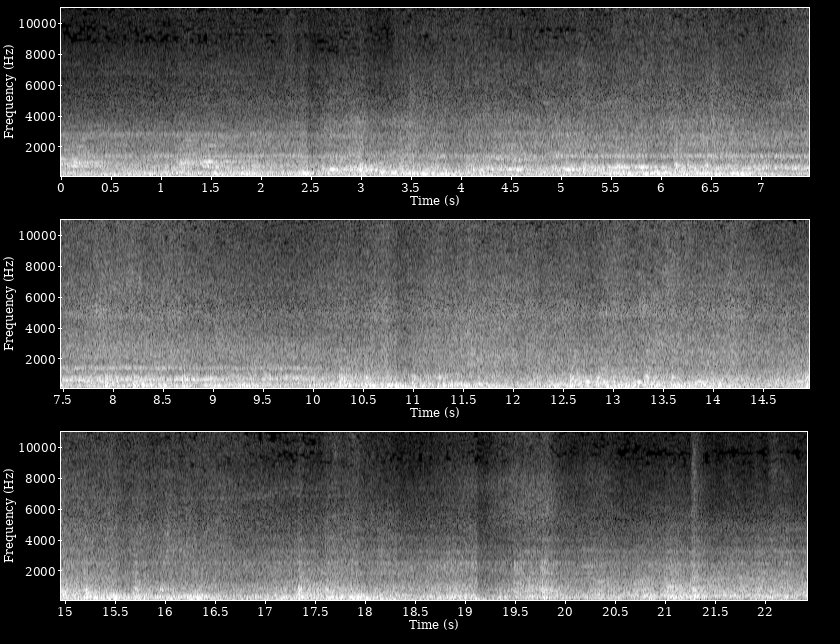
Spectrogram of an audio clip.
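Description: Kintetsu electric train running through the station, its wheels clattering over rail joints and points, with whining tones during the first half.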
